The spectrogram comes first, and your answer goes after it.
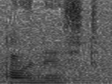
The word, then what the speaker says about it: honest: ये देखिए यहाँ पर साउंड है, फर्स्ट वर्ड है एच, लेकिन एच साइलेंट रहेगा तो वोवेल साउंड आएगा ऑनेस्ट.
